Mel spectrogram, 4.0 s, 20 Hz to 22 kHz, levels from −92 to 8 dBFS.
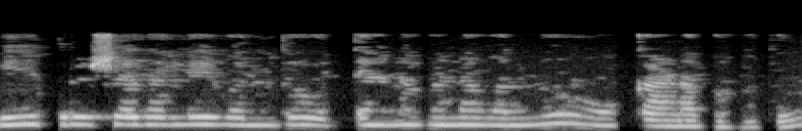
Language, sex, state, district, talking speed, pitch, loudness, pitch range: Kannada, female, Karnataka, Dharwad, 90 wpm, 220 Hz, -16 LUFS, 205-225 Hz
